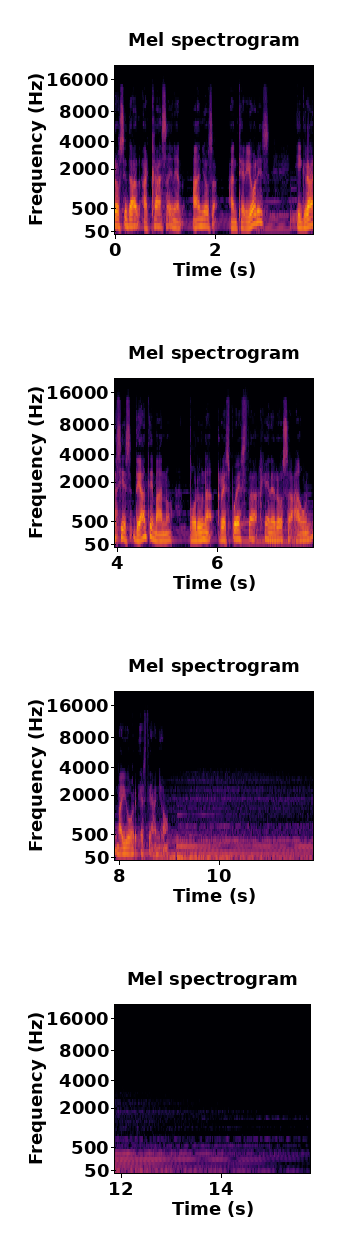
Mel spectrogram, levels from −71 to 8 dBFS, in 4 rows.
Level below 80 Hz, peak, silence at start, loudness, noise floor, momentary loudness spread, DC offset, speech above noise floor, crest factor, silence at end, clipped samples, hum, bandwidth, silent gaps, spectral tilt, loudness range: -42 dBFS; 0 dBFS; 0 s; -20 LUFS; -56 dBFS; 23 LU; under 0.1%; 37 dB; 22 dB; 2.5 s; under 0.1%; none; 15 kHz; none; -6.5 dB/octave; 21 LU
